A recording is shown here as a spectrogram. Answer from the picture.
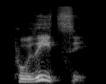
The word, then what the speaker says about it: Pulizzi: So the Americanization of my name is Pulizzi. So that's how you would pronounce it. Now, when you go over to Sicily, Marsala, Sicily, it's Pulizzi.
